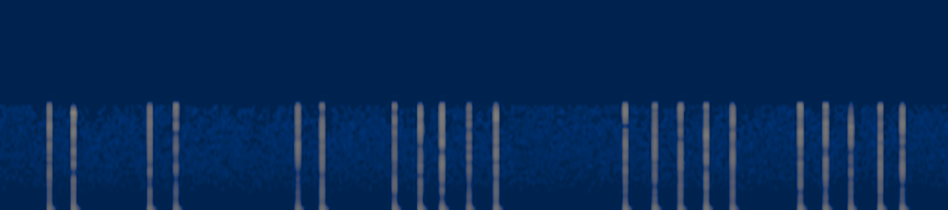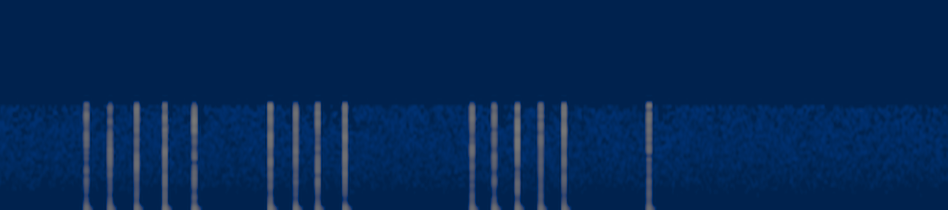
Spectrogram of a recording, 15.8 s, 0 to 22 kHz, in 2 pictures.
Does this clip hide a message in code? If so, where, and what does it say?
Yes: tap code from 0.4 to 13.4 s, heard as knocks on a wall, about 5 knocks a second. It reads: GJZYV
